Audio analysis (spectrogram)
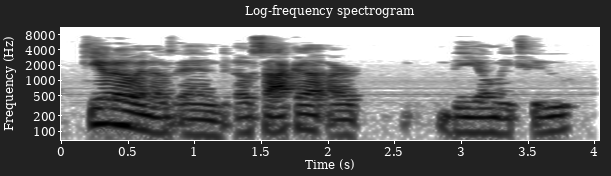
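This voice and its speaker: He is a man speaking with an Appalachian accent. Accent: Appalachian pronunciation. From Tennessee. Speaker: co-host. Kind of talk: casual chat.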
